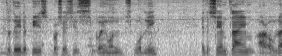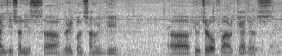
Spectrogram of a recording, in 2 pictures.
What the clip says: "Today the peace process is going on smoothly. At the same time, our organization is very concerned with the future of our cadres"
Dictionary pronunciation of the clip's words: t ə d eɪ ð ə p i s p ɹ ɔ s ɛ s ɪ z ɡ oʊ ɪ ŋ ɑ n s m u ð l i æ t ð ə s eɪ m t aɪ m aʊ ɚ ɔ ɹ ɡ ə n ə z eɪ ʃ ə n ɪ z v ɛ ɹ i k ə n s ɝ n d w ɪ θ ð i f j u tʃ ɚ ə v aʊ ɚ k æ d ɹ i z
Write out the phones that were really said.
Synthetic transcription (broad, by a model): t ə d eɪ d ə p i s p ɹ ɔ s ɛ s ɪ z ɡ oʊ ɪ ŋ ɑ n s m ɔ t l i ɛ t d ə s eɪ m t aɪ m aʊ ɚ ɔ ɹ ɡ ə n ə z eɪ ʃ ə n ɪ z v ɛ ɹ i k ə n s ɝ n w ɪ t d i p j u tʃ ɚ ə p aʊ ɚ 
